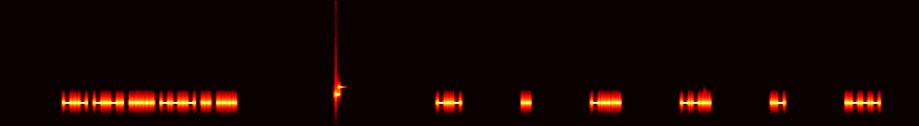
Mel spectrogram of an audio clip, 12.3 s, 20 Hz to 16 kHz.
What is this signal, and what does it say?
Morse code, heard as a keyed tone, about 36 wpm, spaced as for 15 wpm, 700 Hz. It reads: KC5QIH KI6ZAJ
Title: USA Call Signs - 6 Characters - 8x Character Spacing - 35wpm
